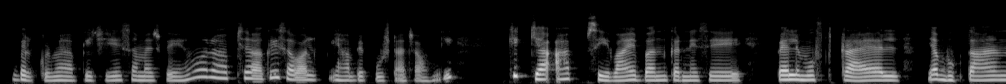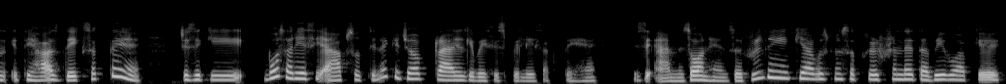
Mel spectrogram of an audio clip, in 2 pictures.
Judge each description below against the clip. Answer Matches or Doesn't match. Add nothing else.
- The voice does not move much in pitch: Doesn't match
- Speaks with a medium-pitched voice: Doesn't match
